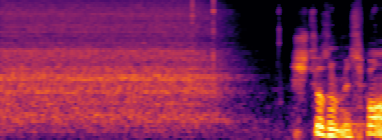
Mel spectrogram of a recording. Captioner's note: blowdryer clicks off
